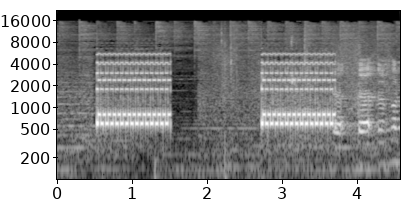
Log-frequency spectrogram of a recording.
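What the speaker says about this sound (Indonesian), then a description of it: "Telepon dah." A telephone rings in two long electronic bursts separated by a short pause, fairly loud, with faint room noise and a brief voice-like sound at the end.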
